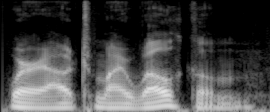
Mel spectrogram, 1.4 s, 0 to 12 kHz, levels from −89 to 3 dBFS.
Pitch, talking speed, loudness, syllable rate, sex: 95 Hz, 180 wpm, -16 LUFS, 4.7 syllables/s, male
